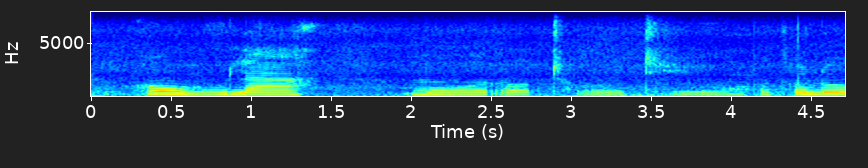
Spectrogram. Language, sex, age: Southern Sotho, female, 19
